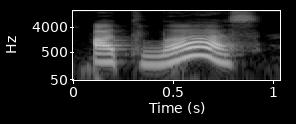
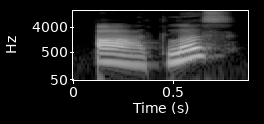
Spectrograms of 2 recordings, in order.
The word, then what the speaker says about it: атлас: связано разное значение слов Атлас и атлас это связано с различием ударных звуков А в первом слове ударение падает на первый звук а во втором на второй значит чтобы осознать и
